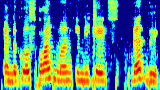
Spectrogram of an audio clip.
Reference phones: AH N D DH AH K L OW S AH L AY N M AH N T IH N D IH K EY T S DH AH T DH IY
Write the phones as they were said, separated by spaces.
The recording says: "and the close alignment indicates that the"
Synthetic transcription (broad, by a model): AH N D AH K L OW S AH L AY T M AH N IH N D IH K EY T S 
